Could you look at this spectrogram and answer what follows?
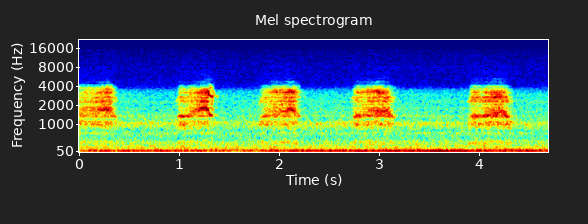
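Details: Barn owl at its nest late on a January 2016 night, 10:22 PM, arriving with a mouse. Five rasping, broadband screeches come at uneven intervals of about a second over a low rumbling background.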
